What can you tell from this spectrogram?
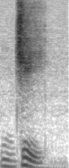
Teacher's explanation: In the second syllable we have the palatalization of the consonant D, not a hard D sound, but a soft J sound, together with the E, G.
